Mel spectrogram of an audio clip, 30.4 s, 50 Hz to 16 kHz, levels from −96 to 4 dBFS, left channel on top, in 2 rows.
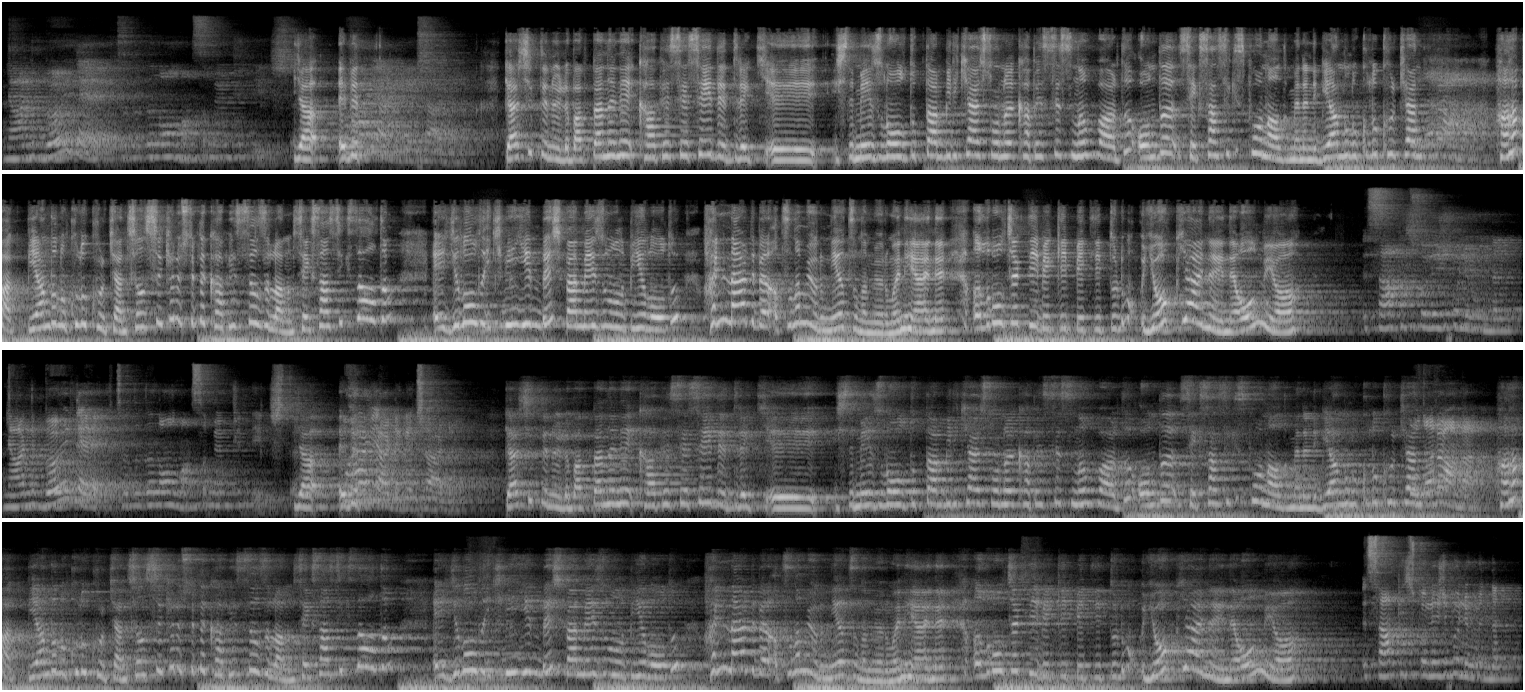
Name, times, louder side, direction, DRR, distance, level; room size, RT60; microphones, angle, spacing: voice 1, 0.0-3.0 3.4-4.6 14.1-14.8 19.9-20.3 28.8-30.2, right 3 dB, 90° right, 0 dB, 1.8 m, -37 dB
voice 2, 2.9-3.6 5.0-14.2 15.0-28.2, left 6 dB, 60° left, 14 dB, 0.4 m, -26 dB
sound 1, 9.2-10.6 11.2-12.8 13.2-14.8 15.2-16.8 17.2-18.8 19.2-20.8 21.1-22.7 23.1-24.8 25.1-26.8, left 1 dB, 20° left, 1.1 m, -36 dB
14.0 x 12.5 x 3.3 m, 2.1 s
head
